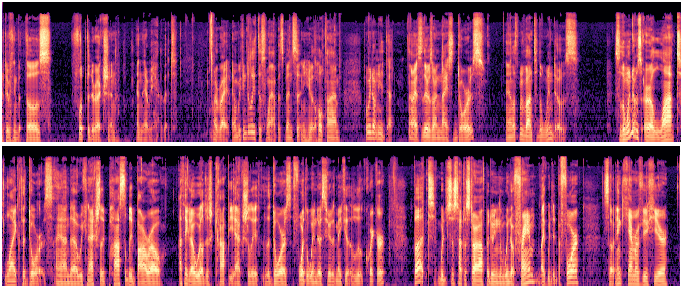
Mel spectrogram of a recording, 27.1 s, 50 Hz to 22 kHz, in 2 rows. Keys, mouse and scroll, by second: 1.4 middle click, 2.1 a, 2.4 Tab, 4.0 middle click, 4.4 a, 6.2 x, 6.9 middle click, 7.3 middle click, 9.4 middle click, 9.6-11.9 drag, 12.0 middle click, 13.0 middle click, 13.3-14.1 scroll up 1, 14.1 middle click, 15.9 click, 16.6-17.9 middle drag, 20.0 click, 21.0 middle click, 21.1 Tab, 23.9 middle click, 24.6 KP_0, 25.6 z.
